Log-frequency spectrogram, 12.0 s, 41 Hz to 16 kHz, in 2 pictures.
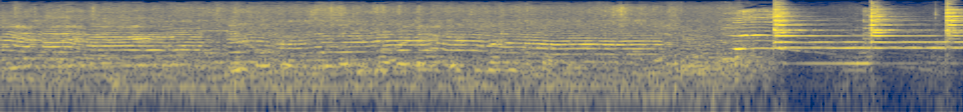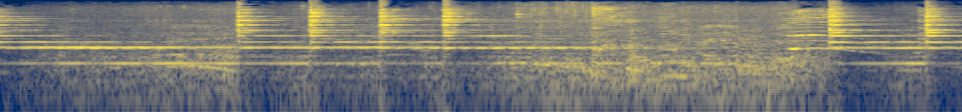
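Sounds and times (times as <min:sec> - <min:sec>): brass hand bell ringing: 0:04.6 - 0:09.9, 0:10.9 - 0:12.0.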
